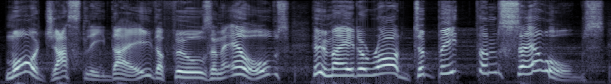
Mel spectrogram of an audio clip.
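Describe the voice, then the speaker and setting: A man's voice: very high-pitched, big pitch swings, slow pace, a bit bright, pitched above the performer's own voice, exaggerated voice. A man voicing a defiant convict poet who declaims earnestly and indignantly in a recited ballad. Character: Frank, defiant male convict poet, bold and plainspoken. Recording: long reverb hall.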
